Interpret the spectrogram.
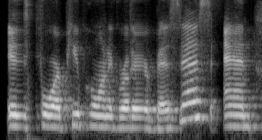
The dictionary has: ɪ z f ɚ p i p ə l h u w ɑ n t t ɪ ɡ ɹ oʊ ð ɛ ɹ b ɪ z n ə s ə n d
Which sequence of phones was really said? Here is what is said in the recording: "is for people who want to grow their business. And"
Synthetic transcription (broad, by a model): ɪ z f ɚ p i p l h u w ɑ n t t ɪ ɡ ɹ oʊ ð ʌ ɹ b ɪ z n ə s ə n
